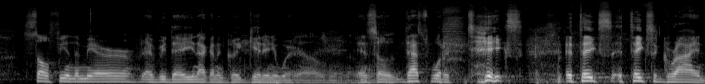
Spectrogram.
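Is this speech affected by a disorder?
No.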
